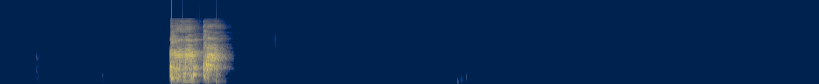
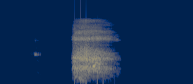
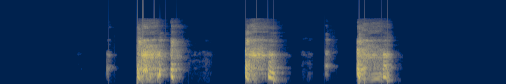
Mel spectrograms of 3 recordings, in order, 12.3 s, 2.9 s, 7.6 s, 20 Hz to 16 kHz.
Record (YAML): cough_length: 12.3 s
cough_amplitude: 26904
cough_signal_mean_std_ratio: 0.18
exhalation_length: 2.9 s
exhalation_amplitude: 3615
exhalation_signal_mean_std_ratio: 0.35
three_cough_length: 7.6 s
three_cough_amplitude: 27484
three_cough_signal_mean_std_ratio: 0.33
survey_phase: beta (2021-08-13 to 2022-03-07)
age: 65+
gender: Female
wearing_mask: 'No'
symptom_cough_any: true
smoker_status: Never smoked
respiratory_condition_asthma: true
respiratory_condition_other: false
recruitment_source: REACT
submission_delay: 2 days
covid_test_result: Negative
covid_test_method: RT-qPCR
